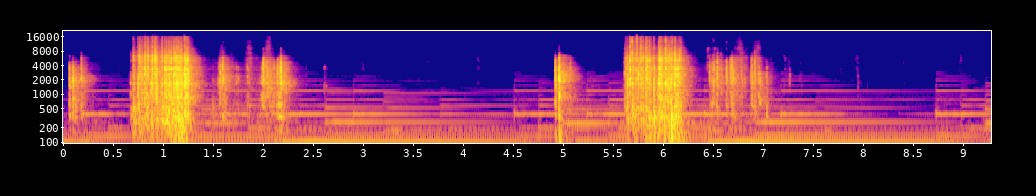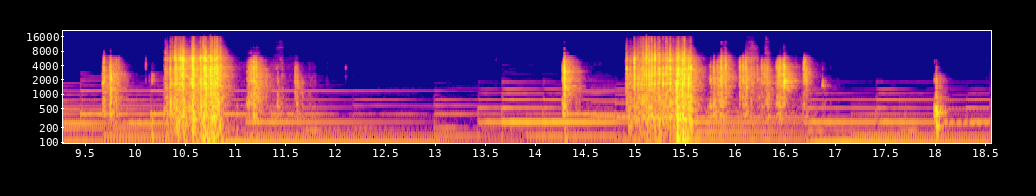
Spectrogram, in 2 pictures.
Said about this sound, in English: Now let's start with your reading. First, let's shuffle four times the deck.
